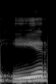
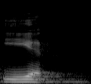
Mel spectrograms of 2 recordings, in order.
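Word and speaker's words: heir: टू हिज फादर property, अब इसको हेयर नहीं पढ़ा जाएगा, सॉरी, हेयर मीन्स बाल होता है, एच ए आई आर, लेकिन एच ई आई आर जो होता है एयर, क्या होता है एयर, एच ई आई आर, एयर माने उत्तराधिकारी।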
